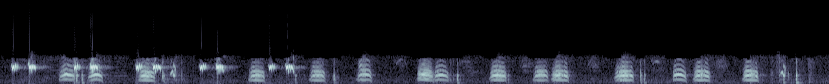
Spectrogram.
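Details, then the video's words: Male and female quail calls used to lure quail for hunting. Paired clear whistled notes and harsher nasal, stacked notes repeat roughly every second, with nothing else audible. "Batair ki Awaz bima kirak / quail sound effect | batair karik"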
